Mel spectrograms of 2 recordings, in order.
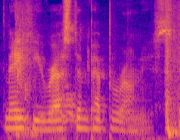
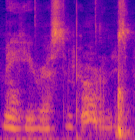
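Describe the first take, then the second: First: Quiet, mock mournful farewell; mock solemn eulogy. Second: Breathy mock solemn whisper. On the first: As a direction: play it like a fake funeral. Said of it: "a proper remorseful service". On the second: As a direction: whisper the farewell at the grave. Repeating the eulogy whispered.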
